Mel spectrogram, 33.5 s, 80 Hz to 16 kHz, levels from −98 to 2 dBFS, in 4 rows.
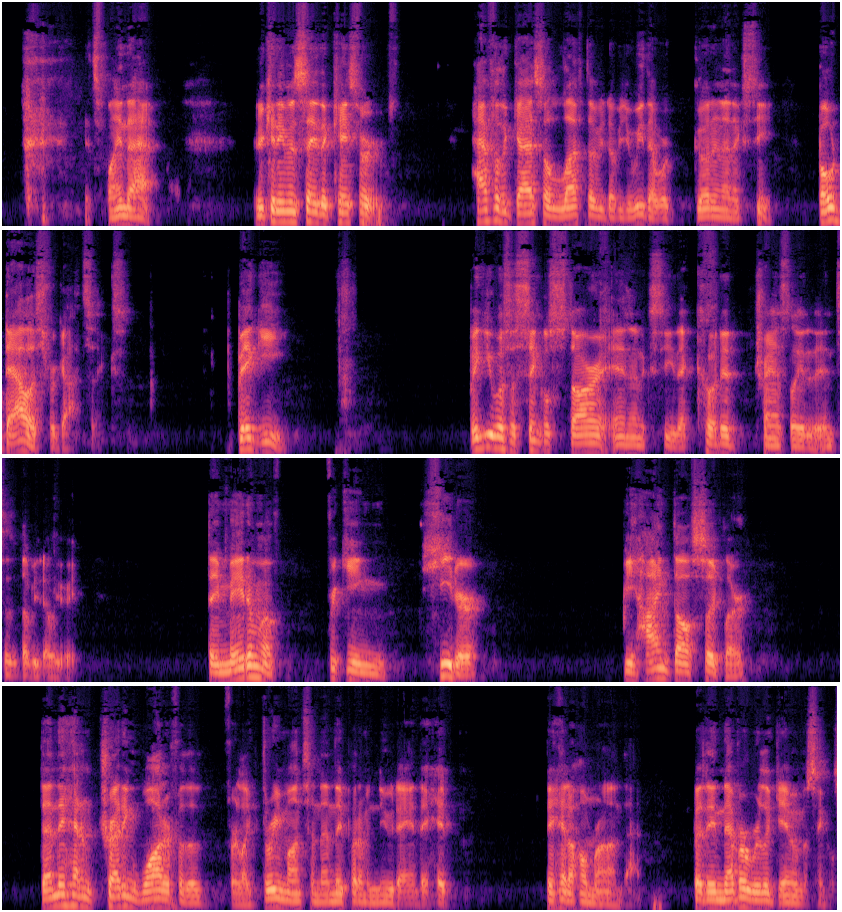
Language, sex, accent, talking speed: English, male, American, 160 wpm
